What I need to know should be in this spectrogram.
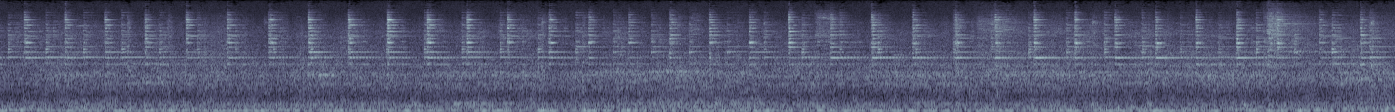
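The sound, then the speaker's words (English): A train rolls past at a railroad crossing, a loud, steady rumble with rhythmic wheel clatter and a faint high whine running through the whole stretch, with no voices. “It's like you can move down close to the train.”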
